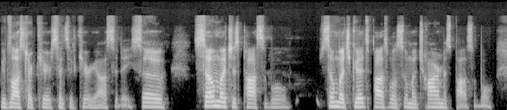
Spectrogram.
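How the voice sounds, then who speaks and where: Against a quiet background, a man talks at a fairly quick pace in a fairly high, somewhat breathy voice with fairly even intonation and a dry, close sound with no echo. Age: 60s. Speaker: panelist, psychedelic study participant. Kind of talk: panel discussion.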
